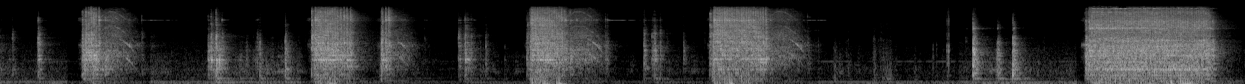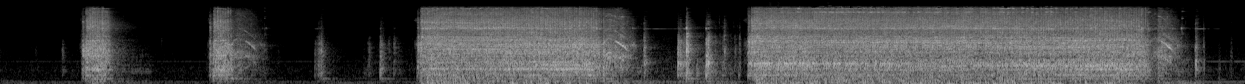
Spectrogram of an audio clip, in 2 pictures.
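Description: A Milwaukee 2967 M18 FUEL high torque impact wrench in reverse, power mode 3, loosens large fasteners in repeated loud hammering bursts of varying length. Short quiet gaps separate the bursts, and the final bursts run longest.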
